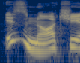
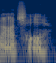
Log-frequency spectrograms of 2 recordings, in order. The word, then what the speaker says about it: naartjie: It just seems like the way naartjie is spelt and written. Yeah, it looks like a very Afrikaans, like, you know, that TJIE at the end. It wouldn't be naartjie, it'd be naartjie.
